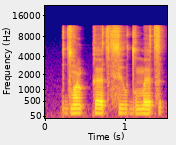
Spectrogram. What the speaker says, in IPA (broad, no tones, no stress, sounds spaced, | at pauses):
d͡z ɔ̃ ɭ kː ɛː t͡s sʲ u d̪ o m ɛ t͡s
